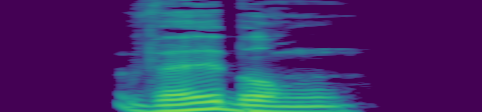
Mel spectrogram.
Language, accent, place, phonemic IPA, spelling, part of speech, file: German, Germany, Berlin, /ˈvœlbʊŋ/, Wölbung, noun, De-Wölbung.ogg
- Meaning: 1. bulge 2. arch, vault 3. kurtosis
